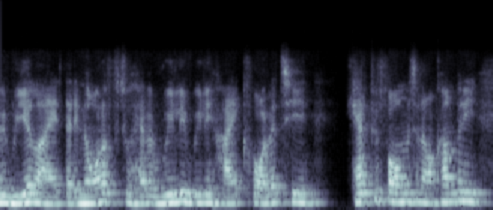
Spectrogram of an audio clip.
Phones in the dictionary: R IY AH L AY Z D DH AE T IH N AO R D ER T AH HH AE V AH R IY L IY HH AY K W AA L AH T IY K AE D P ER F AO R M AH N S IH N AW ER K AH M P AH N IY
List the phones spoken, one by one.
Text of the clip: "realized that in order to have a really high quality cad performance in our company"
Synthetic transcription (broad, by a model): R IY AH L AY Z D DH AE T IH N AO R D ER T AH HH AE V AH R IY L IY HH AY K W AA L AH T IY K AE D P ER F AO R M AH N S IH N AW ER K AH M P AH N IY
